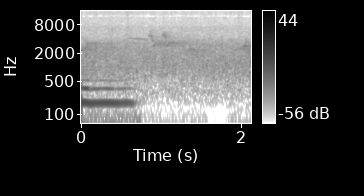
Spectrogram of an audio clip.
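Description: The last held note of a chant-like sung line, fading out under a second in, followed by a near-silent pause between lines of the song.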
